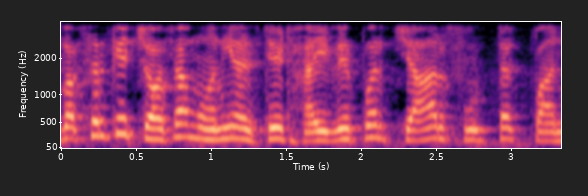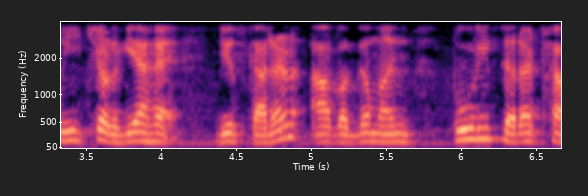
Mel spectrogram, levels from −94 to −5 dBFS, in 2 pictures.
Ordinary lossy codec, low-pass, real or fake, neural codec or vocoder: none; 3.6 kHz; fake; codec, 16 kHz, 4 kbps, FreqCodec, larger model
